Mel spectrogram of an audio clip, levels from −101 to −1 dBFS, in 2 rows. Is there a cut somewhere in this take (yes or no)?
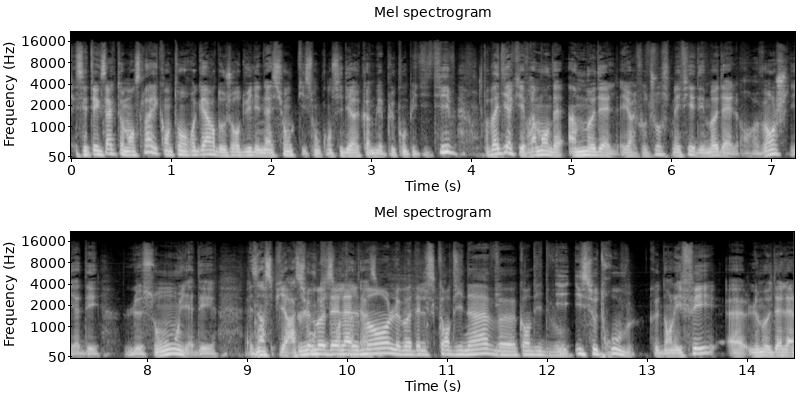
no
